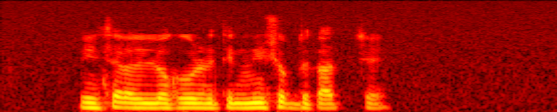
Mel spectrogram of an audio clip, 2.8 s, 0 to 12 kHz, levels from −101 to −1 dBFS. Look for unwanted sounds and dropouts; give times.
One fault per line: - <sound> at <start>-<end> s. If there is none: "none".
none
